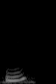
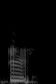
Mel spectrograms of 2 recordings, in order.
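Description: First: It is said as the close vowel 'i'. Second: It is said as one open vowel, 'æ'. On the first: "there's some regions like in the middle where they say E" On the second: "when you start going north, the most common one is A"

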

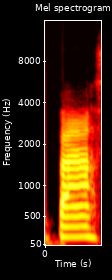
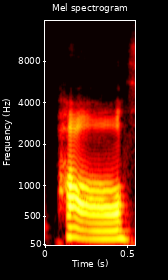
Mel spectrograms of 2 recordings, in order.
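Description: First: The word is said with a northern English vowel. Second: The word is said with a southern English vowel. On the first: This is the speaker's own way of saying it. The speaker calls it right. "I say Bath" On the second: This is a way the speaker does not say it. The speaker calls it wrong. "I don't say Parth or anything like that"

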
